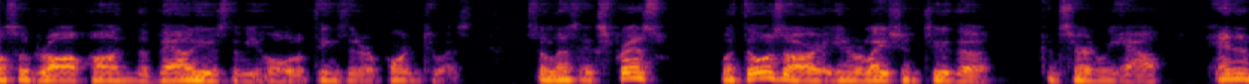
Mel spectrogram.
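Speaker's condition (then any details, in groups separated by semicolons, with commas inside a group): No condition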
